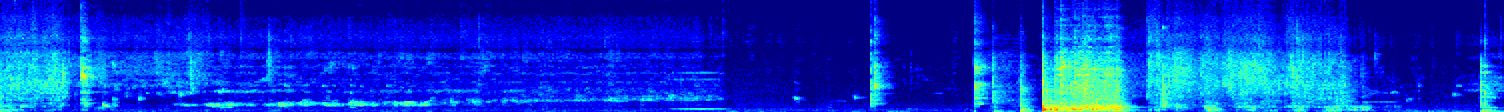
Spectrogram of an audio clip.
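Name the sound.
pouring water into a vessel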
